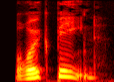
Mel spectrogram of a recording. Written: rygben

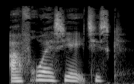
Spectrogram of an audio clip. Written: afroasiatisk

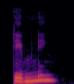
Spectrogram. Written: dæmning

